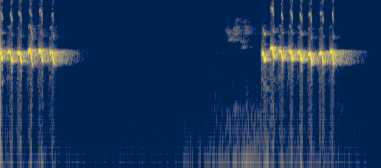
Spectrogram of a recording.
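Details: Rapid trilling call of a female yellow-vented bulbul summoning the male: two quick strings of about six to eight clear pulsed notes, bright and bubbly, separated by nearly two seconds of silence.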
